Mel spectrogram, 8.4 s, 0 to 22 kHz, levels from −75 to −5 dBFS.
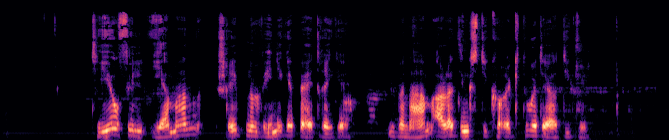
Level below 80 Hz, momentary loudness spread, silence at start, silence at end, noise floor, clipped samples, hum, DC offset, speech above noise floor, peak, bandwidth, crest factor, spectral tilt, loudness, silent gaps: -62 dBFS; 15 LU; 1.15 s; 1.05 s; -69 dBFS; under 0.1%; none; under 0.1%; 51 dB; -2 dBFS; 16 kHz; 18 dB; -4 dB/octave; -19 LUFS; none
